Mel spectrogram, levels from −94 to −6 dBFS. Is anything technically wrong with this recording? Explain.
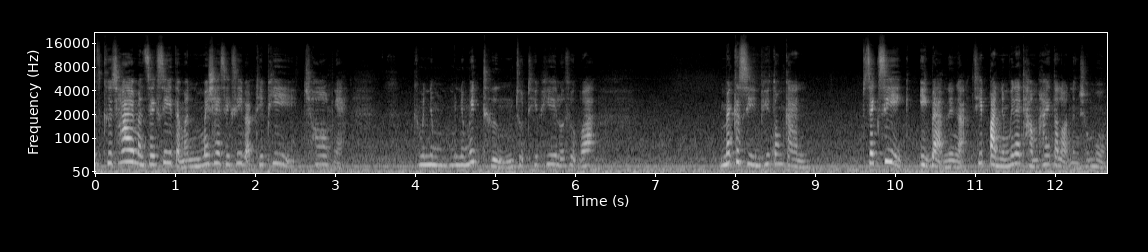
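No, nothing technically wrong turns up anywhere in this speech recording, so there's nothing to flag here.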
